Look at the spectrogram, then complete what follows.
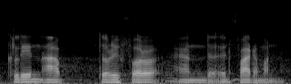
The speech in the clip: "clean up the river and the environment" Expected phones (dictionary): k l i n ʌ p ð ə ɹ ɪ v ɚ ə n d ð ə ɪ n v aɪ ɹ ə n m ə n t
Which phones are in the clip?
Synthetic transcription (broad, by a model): k l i n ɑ p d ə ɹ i f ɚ ə n d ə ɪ n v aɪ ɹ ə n m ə n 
